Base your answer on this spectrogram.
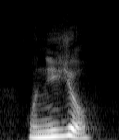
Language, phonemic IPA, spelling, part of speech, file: Swedish, /ɔ²nyːʊ/, ånyo, adverb, Sv-ånyo.ogg
- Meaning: anew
